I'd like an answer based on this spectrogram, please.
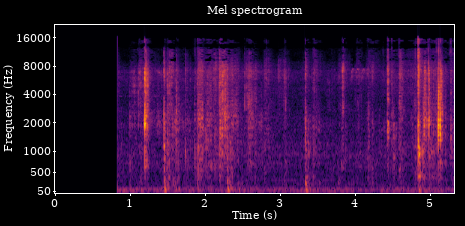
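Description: Silence, then about a second in a basketball bouncing and sneaker footsteps on a driveway: a run of sharp, irregular knocks over a steady low rumble.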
